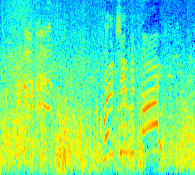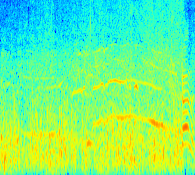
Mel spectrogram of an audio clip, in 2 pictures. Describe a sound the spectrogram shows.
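Children shout and laugh in the water.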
